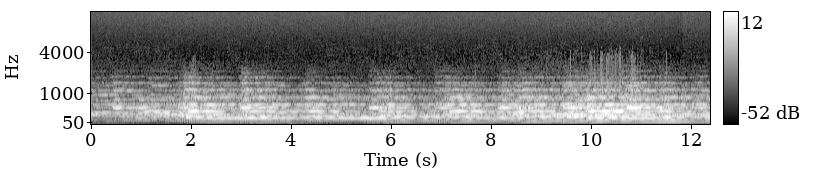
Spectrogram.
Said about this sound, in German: Glocken von St. Jakobi aus der alten Hansestadt Stettin.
